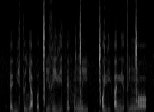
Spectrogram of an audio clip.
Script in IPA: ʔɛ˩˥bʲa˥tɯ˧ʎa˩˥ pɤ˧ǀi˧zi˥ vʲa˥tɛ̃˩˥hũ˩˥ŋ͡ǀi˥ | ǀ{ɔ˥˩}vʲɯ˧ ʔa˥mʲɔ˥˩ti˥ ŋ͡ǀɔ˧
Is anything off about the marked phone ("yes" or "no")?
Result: no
